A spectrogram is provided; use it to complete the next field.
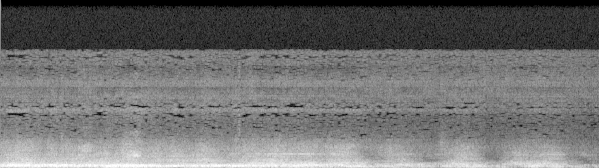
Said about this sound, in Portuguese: Porque é, só deixar o avião passar.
